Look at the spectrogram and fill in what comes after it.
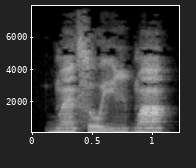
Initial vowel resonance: nasal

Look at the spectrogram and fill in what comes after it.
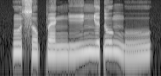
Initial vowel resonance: nasal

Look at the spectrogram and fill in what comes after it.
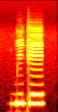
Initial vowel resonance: nasal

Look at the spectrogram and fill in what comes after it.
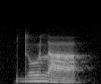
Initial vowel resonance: oral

